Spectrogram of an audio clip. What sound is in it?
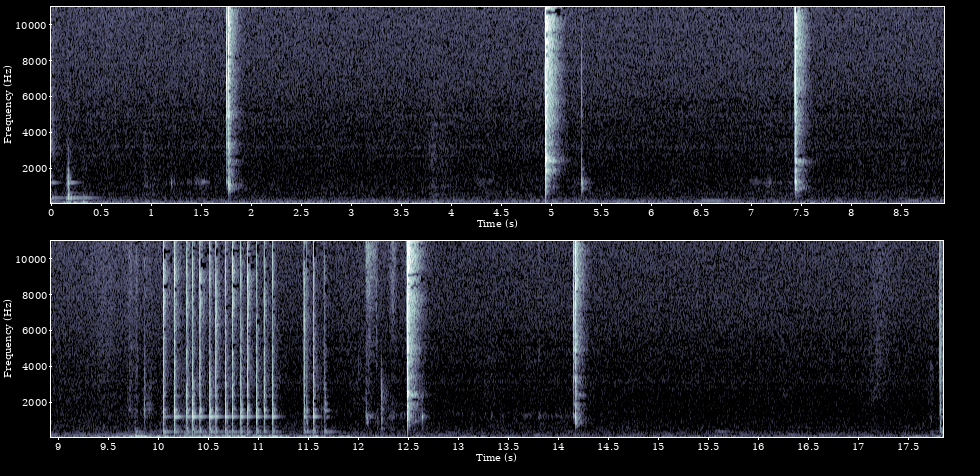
clicks lamp
clicks, lamp, switch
